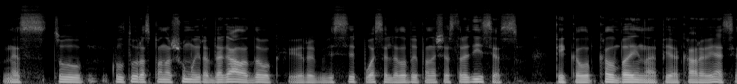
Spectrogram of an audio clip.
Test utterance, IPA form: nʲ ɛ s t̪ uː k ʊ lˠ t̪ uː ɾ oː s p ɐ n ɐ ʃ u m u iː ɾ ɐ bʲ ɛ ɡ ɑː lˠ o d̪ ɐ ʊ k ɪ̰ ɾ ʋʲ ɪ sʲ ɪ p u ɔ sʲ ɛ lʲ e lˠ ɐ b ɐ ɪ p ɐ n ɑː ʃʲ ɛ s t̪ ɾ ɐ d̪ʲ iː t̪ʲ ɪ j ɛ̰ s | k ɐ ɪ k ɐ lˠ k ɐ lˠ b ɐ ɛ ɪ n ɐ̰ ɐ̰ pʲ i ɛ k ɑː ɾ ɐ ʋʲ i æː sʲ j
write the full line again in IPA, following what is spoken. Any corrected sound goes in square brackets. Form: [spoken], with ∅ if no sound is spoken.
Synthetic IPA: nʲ ɛ s t̪ uː k ʊ lˠ t̪ uː ɾ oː s p ɐ n ɐ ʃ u m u iː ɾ ɐ bʲ ɛ ɡ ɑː lˠ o d̪ ɐ ʊ k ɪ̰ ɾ ʋʲ ɪ sʲ ɪ p u ɔ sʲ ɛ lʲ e lˠ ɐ b ɐ ɪ p ɐ n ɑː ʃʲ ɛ s t̪ ɾ ɐ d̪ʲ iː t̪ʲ ɪ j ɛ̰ s | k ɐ ɪ k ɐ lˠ k ɐ lˠ b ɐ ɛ ɪ n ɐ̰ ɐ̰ pʲ i ɛ k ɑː ɾ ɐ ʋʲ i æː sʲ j

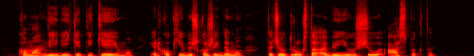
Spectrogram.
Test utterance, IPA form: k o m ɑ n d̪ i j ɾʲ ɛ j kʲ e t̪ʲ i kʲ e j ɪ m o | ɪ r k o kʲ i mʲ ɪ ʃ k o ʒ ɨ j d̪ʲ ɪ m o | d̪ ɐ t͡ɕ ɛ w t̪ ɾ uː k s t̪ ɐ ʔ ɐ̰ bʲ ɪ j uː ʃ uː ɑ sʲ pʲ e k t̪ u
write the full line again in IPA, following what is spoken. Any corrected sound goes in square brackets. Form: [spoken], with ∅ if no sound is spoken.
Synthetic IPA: k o m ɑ n d̪ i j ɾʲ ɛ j kʲ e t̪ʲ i kʲ e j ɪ m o | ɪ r k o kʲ i [bʲ] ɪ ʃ k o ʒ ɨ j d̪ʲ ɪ m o | [t̪] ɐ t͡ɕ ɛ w t̪ ɾ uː k s t̪ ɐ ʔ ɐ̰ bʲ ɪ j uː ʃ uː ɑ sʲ pʲ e k t̪ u

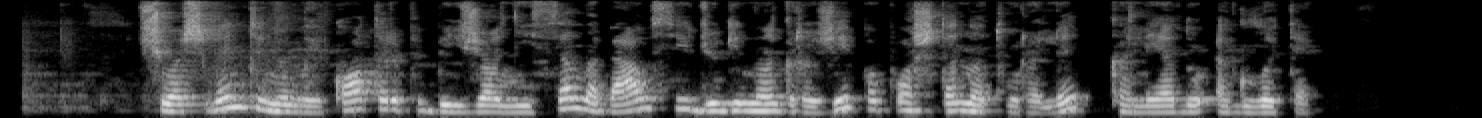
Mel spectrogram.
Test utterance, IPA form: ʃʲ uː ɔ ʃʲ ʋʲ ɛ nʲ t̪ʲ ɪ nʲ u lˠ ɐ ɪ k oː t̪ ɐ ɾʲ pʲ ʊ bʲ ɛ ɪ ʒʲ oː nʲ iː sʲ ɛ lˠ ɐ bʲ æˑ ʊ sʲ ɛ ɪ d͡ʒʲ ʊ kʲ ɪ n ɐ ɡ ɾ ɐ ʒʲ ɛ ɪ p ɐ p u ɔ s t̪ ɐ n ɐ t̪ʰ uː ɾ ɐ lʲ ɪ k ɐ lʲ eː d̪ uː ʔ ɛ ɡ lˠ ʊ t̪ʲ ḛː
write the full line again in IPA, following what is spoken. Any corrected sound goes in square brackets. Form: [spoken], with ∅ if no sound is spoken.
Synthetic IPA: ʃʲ [u] ɔ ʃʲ ʋʲ ɛ nʲ t̪ʲ ɪ nʲ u lˠ ɐ ɪ k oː t̪ ɐ ɾʲ pʲ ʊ bʲ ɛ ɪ ʒʲ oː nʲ iː sʲ ɛ lˠ ɐ bʲ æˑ ʊ sʲ ɛ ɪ d͡ʒʲ ʊ [ɡʲ] ɪ n ɐ ɡ ɾ ɐ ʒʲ ɛ ɪ p ɐ p u ɔ [ʃ] t̪ ɐ n ɐ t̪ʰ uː ɾ ɐ lʲ ɪ k ɐ lʲ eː d̪ uː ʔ ɛ ɡ lˠ ʊ t̪ʲ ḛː

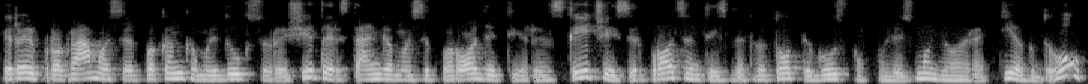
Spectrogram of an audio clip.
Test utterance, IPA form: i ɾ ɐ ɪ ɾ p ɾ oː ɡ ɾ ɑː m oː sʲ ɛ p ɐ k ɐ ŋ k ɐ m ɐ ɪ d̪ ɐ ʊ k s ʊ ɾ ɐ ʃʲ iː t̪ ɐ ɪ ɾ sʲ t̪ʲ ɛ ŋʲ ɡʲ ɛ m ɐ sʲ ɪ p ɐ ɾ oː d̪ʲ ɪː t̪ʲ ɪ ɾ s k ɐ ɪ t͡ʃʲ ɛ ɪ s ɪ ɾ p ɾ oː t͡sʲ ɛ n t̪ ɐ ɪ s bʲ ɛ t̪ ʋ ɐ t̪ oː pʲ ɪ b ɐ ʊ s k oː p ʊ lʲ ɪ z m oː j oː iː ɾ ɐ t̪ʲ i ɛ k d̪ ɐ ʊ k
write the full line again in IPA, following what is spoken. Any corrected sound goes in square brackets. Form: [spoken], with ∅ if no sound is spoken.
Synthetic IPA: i ɾ ɐ ɪ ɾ p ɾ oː ɡ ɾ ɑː m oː sʲ ɛ p ɐ k ɐ ŋ k ɐ m ɐ ɪ d̪ ɐ ʊ k s ʊ ɾ ɐ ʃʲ iː t̪ ɐ ɪ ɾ sʲ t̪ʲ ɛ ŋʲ ɡʲ ɛ m ɐ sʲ ɪ p ɐ ɾ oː d̪ʲ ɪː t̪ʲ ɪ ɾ s k ɐ ɪ t͡ʃʲ ɛ ɪ s ɪ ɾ p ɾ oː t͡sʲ ɛ n t̪ ɐ ɪ s bʲ ɛ t̪ ʋ ɐ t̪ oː pʲ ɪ [ɡ] ɐ ʊ s [p] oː p ʊ lʲ ɪ z m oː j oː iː ɾ ɐ t̪ʲ i ɛ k d̪ ɐ ʊ k

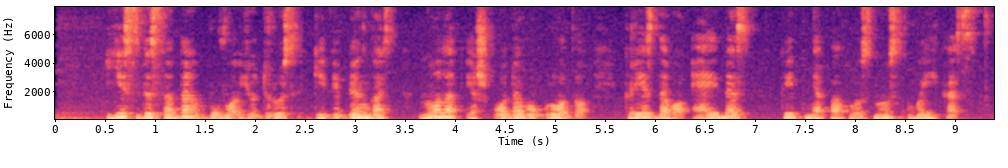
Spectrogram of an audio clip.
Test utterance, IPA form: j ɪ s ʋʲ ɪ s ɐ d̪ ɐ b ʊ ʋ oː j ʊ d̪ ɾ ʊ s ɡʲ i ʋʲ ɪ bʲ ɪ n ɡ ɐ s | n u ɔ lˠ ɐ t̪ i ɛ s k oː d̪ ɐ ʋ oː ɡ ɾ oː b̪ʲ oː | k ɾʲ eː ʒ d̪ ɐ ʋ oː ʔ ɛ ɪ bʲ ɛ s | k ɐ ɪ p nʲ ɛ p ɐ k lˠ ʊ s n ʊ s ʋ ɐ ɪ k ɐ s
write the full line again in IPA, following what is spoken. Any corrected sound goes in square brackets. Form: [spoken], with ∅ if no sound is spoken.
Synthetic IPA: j ɪ s ʋʲ ɪ s ɐ d̪ ɐ b ʊ ʋ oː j ʊ d̪ ɾ ʊ s ɡʲ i ʋʲ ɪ bʲ ɪ [ŋ] ɡ ɐ s | n u ɔ lˠ ɐ t̪ i ɛ [ʃ] k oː d̪ ɐ ʋ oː ɡ ɾ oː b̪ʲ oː | k ɾʲ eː [z] d̪ ɐ ʋ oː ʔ ɛ ɪ bʲ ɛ s | k ɐ ɪ p nʲ ɛ p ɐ k lˠ ʊ s n ʊ s ʋ ɐ ɪ k ɐ s

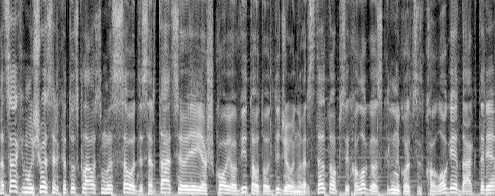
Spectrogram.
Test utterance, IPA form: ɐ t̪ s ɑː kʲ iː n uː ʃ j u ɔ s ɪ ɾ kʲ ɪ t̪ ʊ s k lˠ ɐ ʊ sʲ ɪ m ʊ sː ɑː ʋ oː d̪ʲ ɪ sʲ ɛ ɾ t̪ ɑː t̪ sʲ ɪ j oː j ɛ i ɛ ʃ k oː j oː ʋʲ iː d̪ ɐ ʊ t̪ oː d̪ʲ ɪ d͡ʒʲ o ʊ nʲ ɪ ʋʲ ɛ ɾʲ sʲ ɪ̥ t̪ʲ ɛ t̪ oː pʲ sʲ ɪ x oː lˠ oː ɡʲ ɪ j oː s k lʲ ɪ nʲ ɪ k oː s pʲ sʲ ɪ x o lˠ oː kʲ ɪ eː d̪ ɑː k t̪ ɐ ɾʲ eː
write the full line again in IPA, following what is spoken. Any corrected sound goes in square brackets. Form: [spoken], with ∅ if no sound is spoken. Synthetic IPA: ɐ t̪ s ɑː kʲ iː [m] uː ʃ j u ɔ s ɪ ɾ kʲ ɪ t̪ ʊ s k lˠ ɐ ʊ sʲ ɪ m ʊ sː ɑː ʋ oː d̪ʲ ɪ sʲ ɛ ɾ t̪ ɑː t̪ sʲ ɪ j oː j ɛ i ɛ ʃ k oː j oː ʋʲ iː [t̪] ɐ ʊ t̪ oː d̪ʲ ɪ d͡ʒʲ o ʊ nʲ ɪ ʋʲ ɛ ɾʲ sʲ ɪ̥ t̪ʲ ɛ t̪ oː pʲ sʲ ɪ x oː lˠ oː ɡʲ ɪ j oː s k lʲ ɪ nʲ ɪ k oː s pʲ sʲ ɪ x o lˠ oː [ɡʲ] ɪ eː d̪ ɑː k t̪ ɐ ɾʲ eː

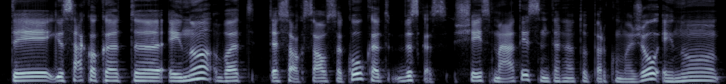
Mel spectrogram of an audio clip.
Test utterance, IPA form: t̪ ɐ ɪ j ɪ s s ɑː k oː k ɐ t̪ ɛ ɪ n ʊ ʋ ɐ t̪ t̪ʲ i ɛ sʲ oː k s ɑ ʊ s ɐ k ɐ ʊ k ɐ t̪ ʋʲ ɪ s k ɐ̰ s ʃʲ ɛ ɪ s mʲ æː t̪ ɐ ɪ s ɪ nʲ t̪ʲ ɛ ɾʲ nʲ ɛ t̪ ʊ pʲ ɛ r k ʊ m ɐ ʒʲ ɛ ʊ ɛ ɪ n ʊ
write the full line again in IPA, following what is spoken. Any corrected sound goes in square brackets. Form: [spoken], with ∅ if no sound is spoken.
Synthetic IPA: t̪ ɐ ɪ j ɪ s s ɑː k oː k ɐ t̪ ɛ ɪ n ʊ ʋ ɐ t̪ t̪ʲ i ɛ sʲ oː k s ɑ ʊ s ɐ k ɐ ʊ k ɐ t̪ ʋʲ ɪ s k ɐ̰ s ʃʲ ɛ ɪ s mʲ æː t̪ ɐ ɪ s ɪ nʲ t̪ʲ ɛ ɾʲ nʲ ɛ t̪ ʊ pʲ ɛ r k ʊ m ɐ ʒʲ ɛ ʊ ɛ ɪ n ʊ

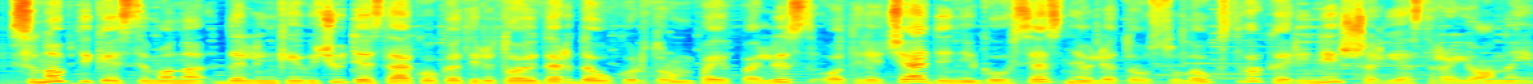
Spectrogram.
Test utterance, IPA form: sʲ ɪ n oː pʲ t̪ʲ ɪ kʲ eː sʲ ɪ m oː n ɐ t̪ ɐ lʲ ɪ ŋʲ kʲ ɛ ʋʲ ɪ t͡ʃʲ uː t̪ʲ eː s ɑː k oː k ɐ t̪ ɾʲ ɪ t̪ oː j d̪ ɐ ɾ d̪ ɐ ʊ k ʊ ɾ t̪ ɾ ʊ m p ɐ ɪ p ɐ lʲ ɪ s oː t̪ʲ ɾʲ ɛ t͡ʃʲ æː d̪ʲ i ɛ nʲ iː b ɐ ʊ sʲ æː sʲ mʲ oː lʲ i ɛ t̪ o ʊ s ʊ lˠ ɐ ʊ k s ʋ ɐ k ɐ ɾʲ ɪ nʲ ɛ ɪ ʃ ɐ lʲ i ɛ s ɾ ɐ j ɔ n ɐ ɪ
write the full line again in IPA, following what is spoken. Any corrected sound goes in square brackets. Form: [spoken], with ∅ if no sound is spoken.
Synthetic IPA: sʲ ɪ n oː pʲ t̪ʲ ɪ kʲ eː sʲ ɪ m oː n ɐ [d̪] ɐ lʲ ɪ ŋʲ kʲ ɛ ʋʲ ɪ t͡ʃʲ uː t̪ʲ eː s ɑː k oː k ɐ t̪ ɾʲ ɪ t̪ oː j d̪ ɐ ɾ d̪ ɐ ʊ k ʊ ɾ t̪ ɾ ʊ m p ɐ ɪ p ɐ lʲ ɪ s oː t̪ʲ ɾʲ ɛ t͡ʃʲ æː d̪ʲ i ɛ nʲ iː [ɡ] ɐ ʊ sʲ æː sʲ [nʲ] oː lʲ i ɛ t̪ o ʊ s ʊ lˠ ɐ ʊ k s ʋ ɐ k ɐ ɾʲ ɪ nʲ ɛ ɪ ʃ ɐ lʲ i ɛ s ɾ ɐ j ɔ n ɐ ɪ

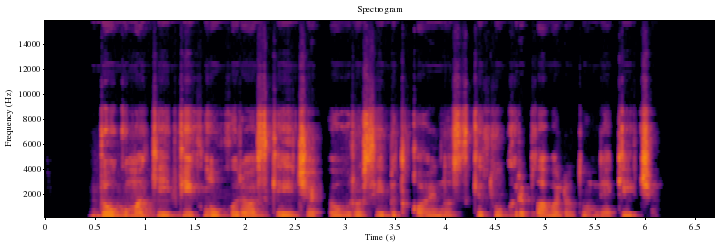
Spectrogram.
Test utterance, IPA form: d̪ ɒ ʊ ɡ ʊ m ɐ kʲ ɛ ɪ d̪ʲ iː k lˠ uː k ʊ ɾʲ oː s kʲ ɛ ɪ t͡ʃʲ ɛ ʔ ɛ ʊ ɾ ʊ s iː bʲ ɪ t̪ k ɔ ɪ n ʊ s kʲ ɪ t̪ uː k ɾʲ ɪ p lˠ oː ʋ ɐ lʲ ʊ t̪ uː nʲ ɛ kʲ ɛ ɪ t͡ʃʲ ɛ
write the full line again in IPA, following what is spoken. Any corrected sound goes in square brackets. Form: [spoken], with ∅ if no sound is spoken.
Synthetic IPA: d̪ ɒ ʊ ɡ ʊ m ɐ kʲ ɛ ɪ [t̪ʲ] iː k lˠ uː k ʊ ɾʲ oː s kʲ ɛ ɪ t͡ʃʲ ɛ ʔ ɛ ʊ ɾ ʊ s iː bʲ ɪ t̪ k ɔ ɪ n ʊ s kʲ ɪ t̪ uː k ɾʲ ɪ p lˠ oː ʋ ɐ lʲ ʊ t̪ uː nʲ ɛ kʲ ɛ ɪ t͡ʃʲ ɛ

